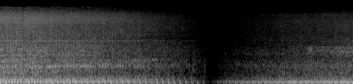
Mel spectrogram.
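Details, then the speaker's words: 2007 Jeep JK Unlimited on 37-inch tires with newly installed hydro assist steering, idling: steady even engine beat with no whine or squeal from the steering pump; normal. "but as you can hear there's no squealing no weird ass noises going"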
